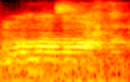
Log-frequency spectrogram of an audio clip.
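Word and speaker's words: Dolmabahçe: It's Dolmabach Palace. Hold on. Dulmabah.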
